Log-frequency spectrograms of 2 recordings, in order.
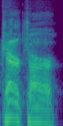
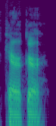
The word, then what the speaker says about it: Carriker: There's no T in my name. It's not Carriker. It's Carriker.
